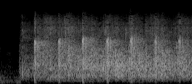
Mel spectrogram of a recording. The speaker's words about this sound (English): When I raise my right hand, everybody clap. Ready?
